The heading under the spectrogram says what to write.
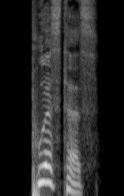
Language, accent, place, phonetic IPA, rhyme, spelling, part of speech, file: German, Germany, Berlin, [ˈpuːɐ̯stəs], -uːɐ̯stəs, purstes, adjective, De-purstes.ogg
- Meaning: strong/mixed nominative/accusative neuter singular superlative degree of pur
